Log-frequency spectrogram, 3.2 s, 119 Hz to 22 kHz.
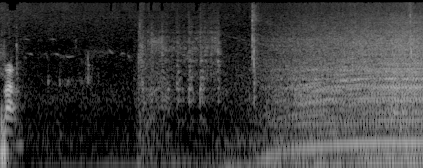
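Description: Car engine revving up and accelerating in the game H1Z1 King of the Kill, a rising drone that grows louder after a brief start, with people talking over it.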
